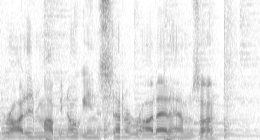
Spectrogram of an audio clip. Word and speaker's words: Mabinogi: Also, it's Mabinogi, not Maganobi. Like, it's Mabinogi.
